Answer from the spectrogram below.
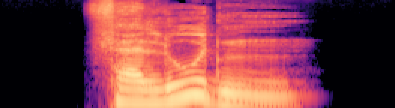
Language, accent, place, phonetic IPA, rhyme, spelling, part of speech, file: German, Germany, Berlin, [fɛɐ̯ˈluːdn̩], -uːdn̩, verluden, verb, De-verluden.ogg
- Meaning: first/third-person plural preterite of verladen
